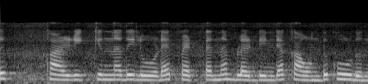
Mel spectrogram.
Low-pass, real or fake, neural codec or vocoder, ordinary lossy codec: 7.2 kHz; real; none; none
